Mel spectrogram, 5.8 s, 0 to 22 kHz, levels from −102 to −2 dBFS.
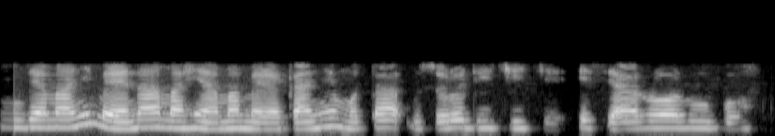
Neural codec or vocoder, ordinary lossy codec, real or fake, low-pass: none; none; real; 3.6 kHz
